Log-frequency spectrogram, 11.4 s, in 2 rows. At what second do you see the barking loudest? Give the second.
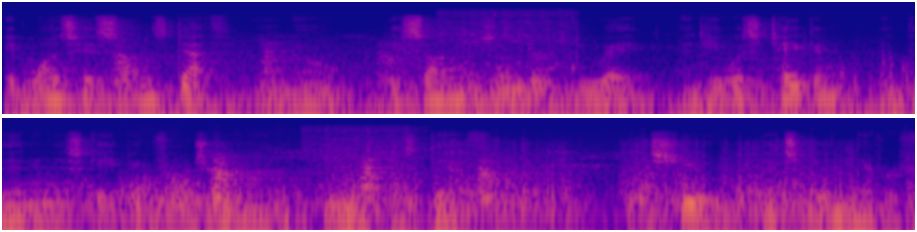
7 s.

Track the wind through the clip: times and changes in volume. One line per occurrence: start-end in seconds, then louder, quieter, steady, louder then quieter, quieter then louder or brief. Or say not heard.
0.0-11.3 louder.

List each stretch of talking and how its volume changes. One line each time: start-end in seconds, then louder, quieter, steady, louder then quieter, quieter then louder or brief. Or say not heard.
0.0-8.8 steady
9.8-11.3 brief.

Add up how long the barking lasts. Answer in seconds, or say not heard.
5 s.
